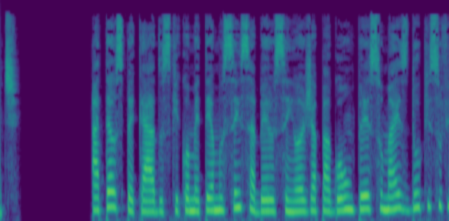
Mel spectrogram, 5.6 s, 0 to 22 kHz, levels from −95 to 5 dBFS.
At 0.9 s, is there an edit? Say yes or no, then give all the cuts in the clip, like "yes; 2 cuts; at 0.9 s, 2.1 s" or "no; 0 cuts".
yes; 1 cut; at 0.9 s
